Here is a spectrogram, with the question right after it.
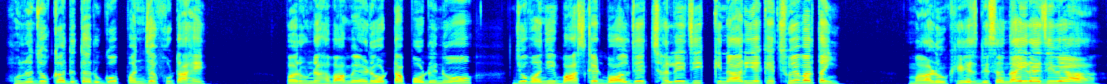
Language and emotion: Sindhi, surprised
